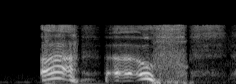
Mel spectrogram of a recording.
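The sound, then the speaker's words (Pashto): A person cries out in their sleep from a nightmare with two strained, wavering moaning wails, the second longer and trailing off into a breathy gasp, heard alone. “خوب کې دې ژړل؟ توبه توبه، ډیر بد خوب مې ولیده.”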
